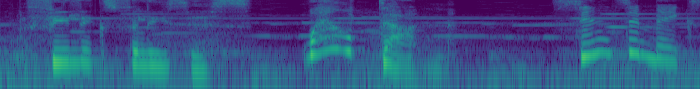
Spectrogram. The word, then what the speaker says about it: Felix Felicis: The Felix fellas. I probably butchered that. I thought that was the cat po. The cat potion, right? Felix Felicis.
